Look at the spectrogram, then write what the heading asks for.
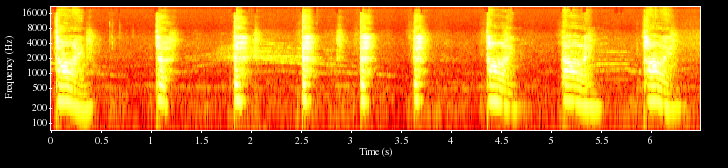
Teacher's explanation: Time is a plosive sound. So the air is blocked and then you push like time. T, t, t, t, t, time, time, time.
